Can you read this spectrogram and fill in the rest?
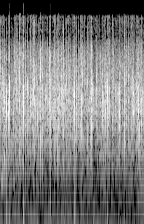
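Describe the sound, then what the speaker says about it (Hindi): A crowd claps loudly and continuously at the last day of a live Bhagwat katha in Jodhpur, a dense burst of hand-clapping filling the space with no talk over it. "एक बार जोरदार ताली भाई इन पप्पू राम गुजरे वास्ते"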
